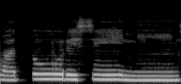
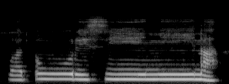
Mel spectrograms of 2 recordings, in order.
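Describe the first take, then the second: First: The final vowel is dropped at the stop. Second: The final word ends with a vowel. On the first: "Dibaca watu risinin, soalnya bertemu dengan wakof"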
